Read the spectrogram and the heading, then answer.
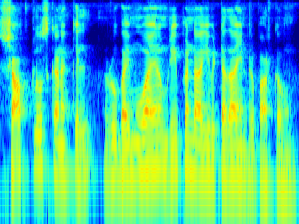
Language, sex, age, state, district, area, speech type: Tamil, male, 18-30, Tamil Nadu, Coimbatore, rural, read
